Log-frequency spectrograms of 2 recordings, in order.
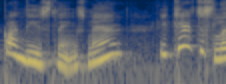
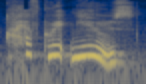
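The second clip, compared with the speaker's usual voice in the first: ordinary talk, nothing marked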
